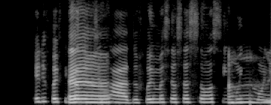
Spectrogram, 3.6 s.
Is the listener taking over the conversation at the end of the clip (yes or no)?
yes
